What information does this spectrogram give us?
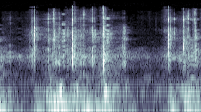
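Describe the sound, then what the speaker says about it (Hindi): Typing on a computer keyboard, with rapid irregular key clicks and taps close up, steady throughout with no talk. "इस तरह आपने यहाँ पे टाइप करना है।"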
